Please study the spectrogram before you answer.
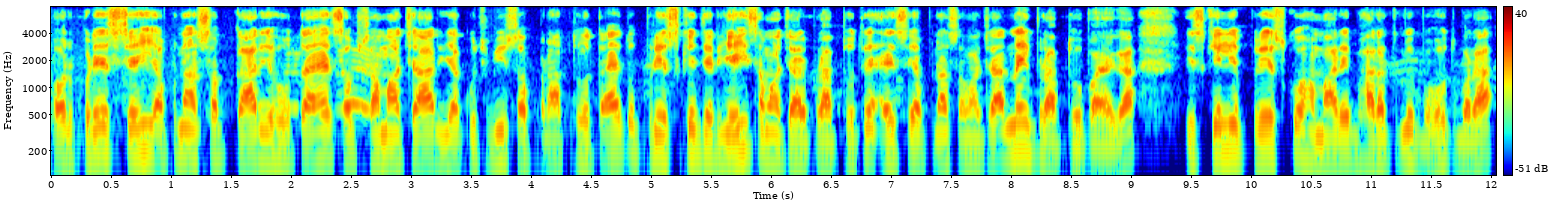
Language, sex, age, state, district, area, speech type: Hindi, male, 60+, Bihar, Darbhanga, urban, spontaneous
